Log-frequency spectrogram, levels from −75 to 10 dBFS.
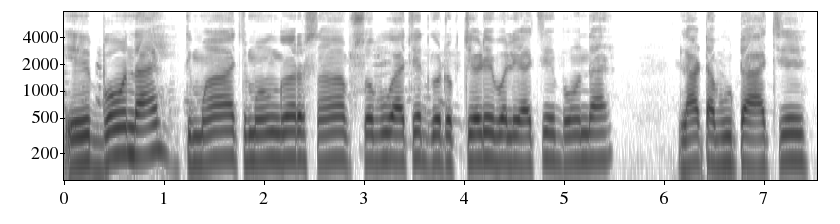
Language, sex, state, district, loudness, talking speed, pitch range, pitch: Halbi, male, Chhattisgarh, Bastar, -17 LUFS, 145 wpm, 155-170 Hz, 165 Hz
